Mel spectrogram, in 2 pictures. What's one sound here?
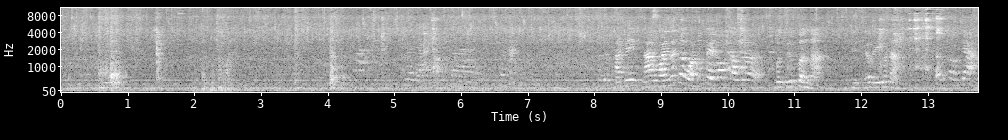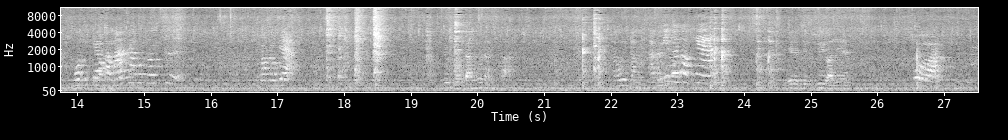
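Oil sizzles and bubbles steadily in a frying pan.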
